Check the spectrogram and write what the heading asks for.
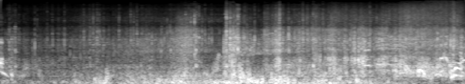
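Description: Mountain bike rolling over a rough dirt trail: tyre and frame rattle noise with wind on the microphone, quieter at first and louder from a sharp knock about three seconds in.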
